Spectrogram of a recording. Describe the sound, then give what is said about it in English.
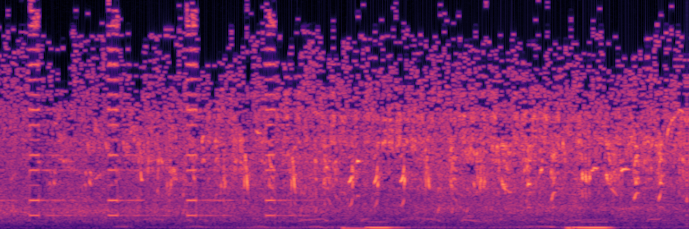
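A bittern calling in the fens gives two deep, hollow booms a couple of seconds apart, low and resonant, over a steady background chorus of chirping and twittering birds. “When I can't stand the sound of it any longer, I wander outside to the fens, where the bittern is calling. Always calling.”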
